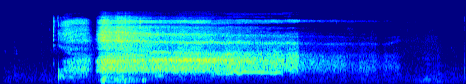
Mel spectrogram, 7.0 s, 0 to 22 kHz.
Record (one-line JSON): {"exhalation_length": "7.0 s", "exhalation_amplitude": 9416, "exhalation_signal_mean_std_ratio": 0.61, "survey_phase": "beta (2021-08-13 to 2022-03-07)", "age": "45-64", "gender": "Female", "wearing_mask": "No", "symptom_none": true, "symptom_onset": "12 days", "smoker_status": "Ex-smoker", "respiratory_condition_asthma": true, "respiratory_condition_other": false, "recruitment_source": "REACT", "submission_delay": "3 days", "covid_test_result": "Negative", "covid_test_method": "RT-qPCR", "influenza_a_test_result": "Negative", "influenza_b_test_result": "Negative"}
